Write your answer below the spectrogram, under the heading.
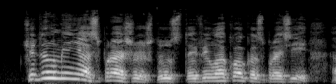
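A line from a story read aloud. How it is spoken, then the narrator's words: Snapping retort. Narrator (Russian): огрызнулся Хитров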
